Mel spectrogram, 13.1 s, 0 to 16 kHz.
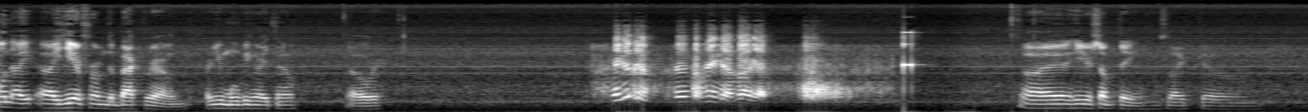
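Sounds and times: faint radio hiss: 5.3s - 12.8s
voice over radio: 5.9s - 8.8s.

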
